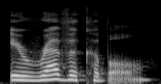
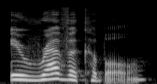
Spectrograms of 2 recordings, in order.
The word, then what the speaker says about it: irrevocable: Irrevocable. Correct pronunciation. Irrevocable. 5 syllables with the stress on the second.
